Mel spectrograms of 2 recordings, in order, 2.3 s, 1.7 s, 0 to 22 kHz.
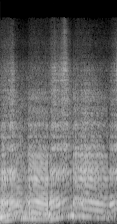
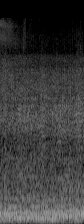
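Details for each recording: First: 2008 Toyota Yaris E manual: revs rise and fall smoothly with a slightly raspy exhaust note; the engine still sounds crisp, but a small leak in the muffler body is suspected. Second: 2008 Toyota Yaris E manual petrol engine, hood open: steady even idle with light valve ticking, no knocks or misses; normal, though a small exhaust leak is possible.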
